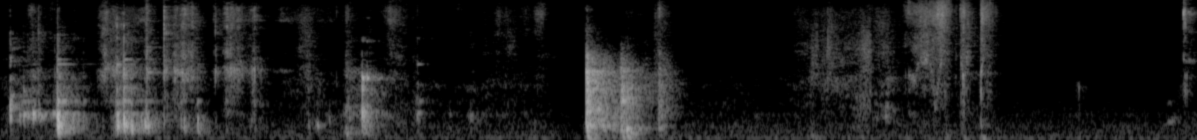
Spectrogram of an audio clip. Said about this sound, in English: we're whisking together here all the dry. Gently, because that cocoa powder wants to get into the air and make you cough. I'm gonna try not to do that.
